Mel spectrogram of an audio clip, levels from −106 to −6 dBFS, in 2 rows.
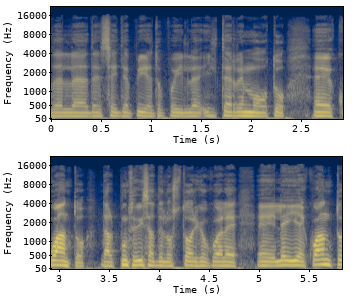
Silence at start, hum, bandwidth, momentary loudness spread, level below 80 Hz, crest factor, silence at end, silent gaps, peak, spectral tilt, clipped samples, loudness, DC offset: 0 s; none; 16.5 kHz; 11 LU; -50 dBFS; 20 dB; 0 s; none; -6 dBFS; -5.5 dB/octave; under 0.1%; -27 LUFS; under 0.1%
